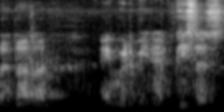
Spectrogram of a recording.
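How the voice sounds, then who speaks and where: A man with a strong Scottish accent at a fairly quick pace. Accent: thick Scottish. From Orkney Islands, Scotland. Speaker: craftsman. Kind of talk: impromptu explanation to camera.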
